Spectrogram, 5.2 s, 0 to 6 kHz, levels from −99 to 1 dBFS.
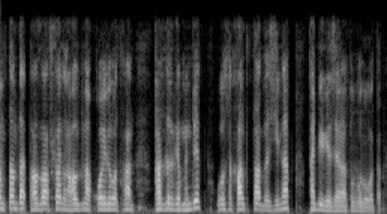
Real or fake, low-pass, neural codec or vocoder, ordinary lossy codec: fake; 5.4 kHz; codec, 44.1 kHz, 2.6 kbps, SNAC; none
